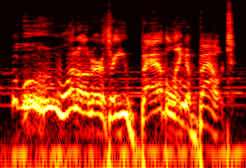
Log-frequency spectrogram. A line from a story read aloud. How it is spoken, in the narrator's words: I spat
